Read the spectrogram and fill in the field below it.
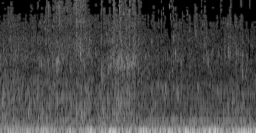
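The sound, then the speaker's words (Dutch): Water from the wake of a small boat that has just passed laps and sloshes against the shore, a steady splashing with irregular little surges and no voices. “er is net een bootje voorbij gekomen. Misschien hoor je nou het water zo aan de kant.”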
